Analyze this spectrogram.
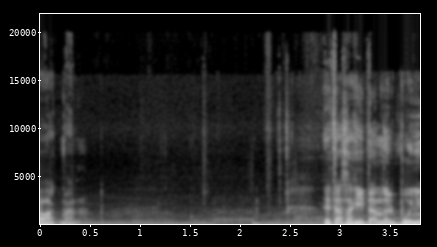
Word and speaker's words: Bachman: Y por cierto, sí, se pronuncia Bachman.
